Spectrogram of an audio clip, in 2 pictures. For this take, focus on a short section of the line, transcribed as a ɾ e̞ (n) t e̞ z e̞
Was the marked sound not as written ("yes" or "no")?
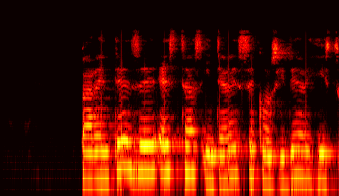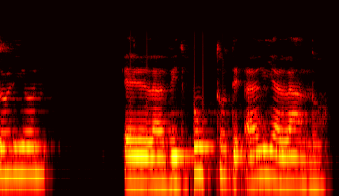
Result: no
